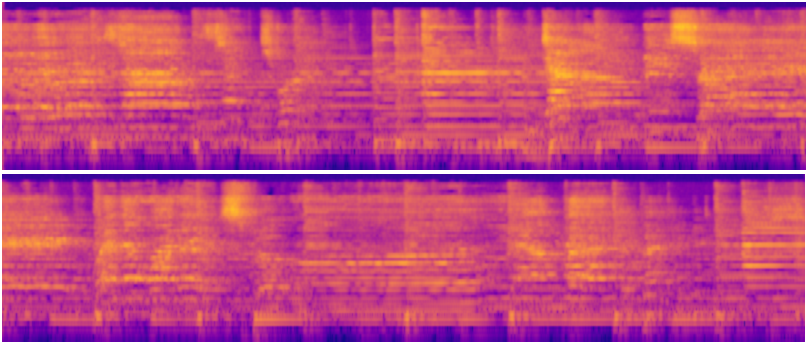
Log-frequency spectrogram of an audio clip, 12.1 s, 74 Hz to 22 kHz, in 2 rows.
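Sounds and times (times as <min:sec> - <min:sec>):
man and woman singing harmony: 0:00.0 - 0:02.4, 0:04.0 - 0:11.3
strummed acoustic guitars: 0:00.0 - 0:12.0.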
